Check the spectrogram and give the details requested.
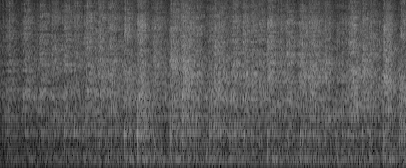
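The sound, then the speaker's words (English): Steady, harsh grinding of steel on a boat at a shipyard in Fairhaven, as painters prep it for painting, carries on without a break, a dense mechanical roar with a gritty hiss, fairly loud and nearby, with no voices. “you can hear the grinding of steel on a boat nearby as painters prep for painting.”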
